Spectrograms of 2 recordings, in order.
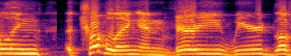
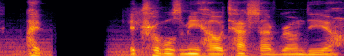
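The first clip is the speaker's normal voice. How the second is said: deep, very soft, gentle, tender half-whisper; 11 semitones lower, 9 dB quieter than usual. Playing Lionel, holding the listener's character in his arms, half-whispering to her. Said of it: "and he whispers".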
